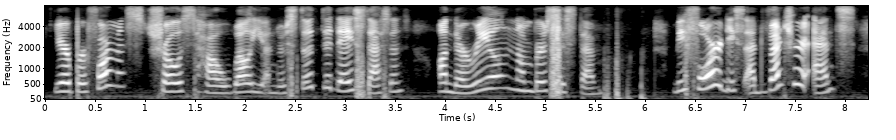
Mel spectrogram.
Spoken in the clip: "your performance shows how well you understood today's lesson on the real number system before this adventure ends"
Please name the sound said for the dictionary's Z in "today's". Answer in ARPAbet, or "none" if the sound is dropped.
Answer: S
